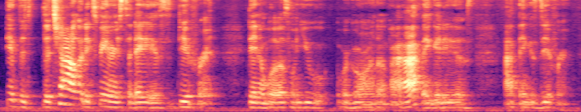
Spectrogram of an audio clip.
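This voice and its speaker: A woman's voice: rumbling low, creaky, recorded from a distance. A woman from Alabama with a Southern accent, chatting casually and rambling as she talks straight to her viewers. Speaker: vlogger. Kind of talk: casual reminiscing chat to viewers. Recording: roomy echo, voice slightly off-mic.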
